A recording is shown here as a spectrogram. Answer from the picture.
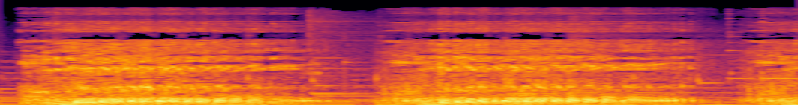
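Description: Crocodile growl sound effect: a loud, rough, rasping growl that repeats in bouts of about two seconds, with short breaks about two seconds in and again near the end.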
